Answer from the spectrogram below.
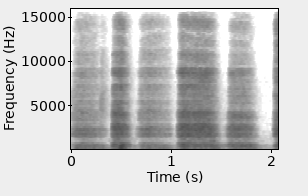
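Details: Person wearing nose dilators and magnetic anti-snoring nose stickers said to ease breathing; noisy, hissing, forceful nasal breaths, some with a snorting quality; snorting.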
